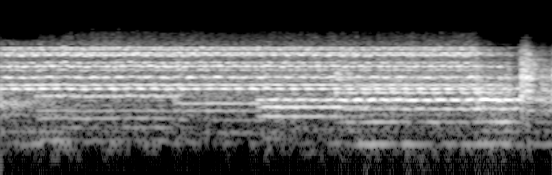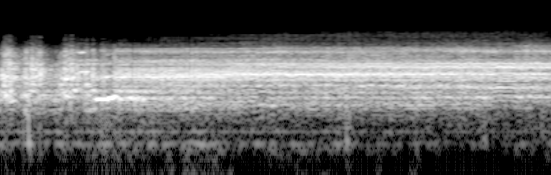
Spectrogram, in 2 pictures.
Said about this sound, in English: Hello, this is your host, welcoming you through the squeaking door.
